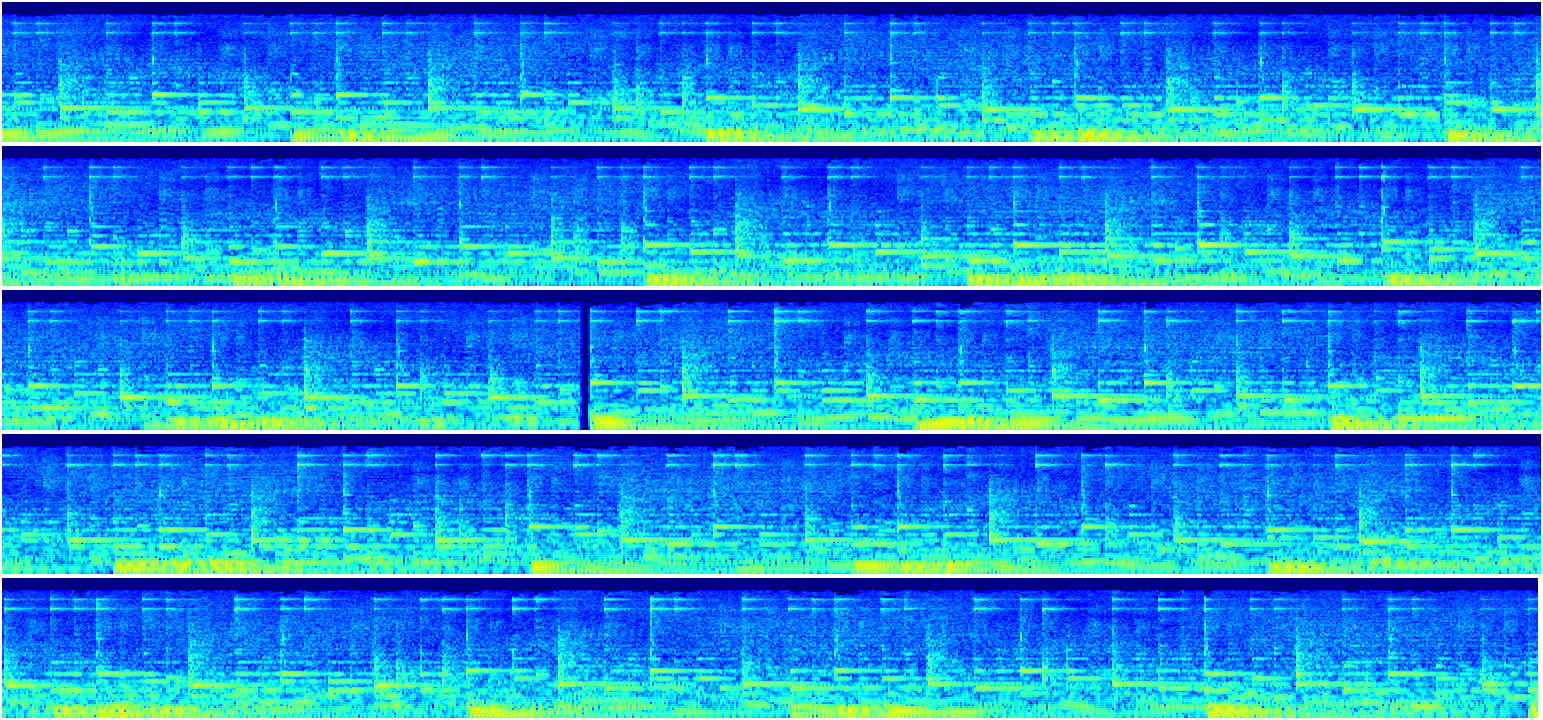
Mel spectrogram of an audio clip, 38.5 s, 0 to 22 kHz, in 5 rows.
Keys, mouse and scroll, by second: 1.3 ctrl+z, 5.1 click, 5.8 middle click, 6.5-7.3 typing, 7.2 click, 10.2 click, 10.6-12.4 typing, 11.6 click, 13.0 click, 14.4-15.3 typing, 15.9 click, 20.3 ctrl+s, 20.6-23.3 typing, 21.5 click, 23.0 click, 24.4 click, 24.5-25.4 typing, 25.5 click, 26.5 ctrl+s, 28.1 click, 28.3 g, 29.3 click, 29.6-32.1 typing, 30.6 click, 31.3 click, 32.6 click, 32.8 middle click, 33.7 Tab, 34.4 click, 34.8 Tab, 35.1 click, 35.3 middle click, 35.9 3, 36.1 click, 38.1 middle click.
